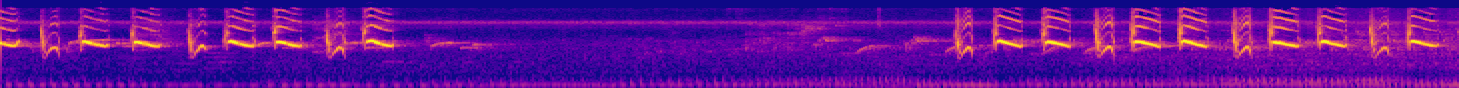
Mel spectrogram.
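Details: Young cinereous tit in full, vigorous song, used to coax lazy young tits into singing: loud whistled two-note phrases, a high note falling onto a lower one, repeated quickly in two bursts separated by a pause of about three seconds.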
